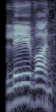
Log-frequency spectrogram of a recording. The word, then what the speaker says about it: Lavon: Lavon, L-A-Y, just like L-A-Y, lay and Van. Lavon is the correct pronunciation.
